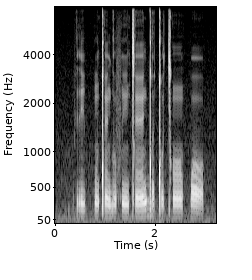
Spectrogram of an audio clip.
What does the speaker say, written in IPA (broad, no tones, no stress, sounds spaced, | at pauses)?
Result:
pʰ r i pː ũ ǃ ɛ̃ ɡ ʊ f ĩ ǀ ɛ̃ ɡ͡ǃ ɐ ǃ ʊ ǀʰ ɔ̃ː pː ɔ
